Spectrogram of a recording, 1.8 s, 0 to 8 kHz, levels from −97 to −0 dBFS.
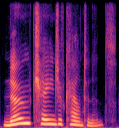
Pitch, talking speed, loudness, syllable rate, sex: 245 Hz, 135 wpm, -14 LUFS, 4.8 syllables/s, female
